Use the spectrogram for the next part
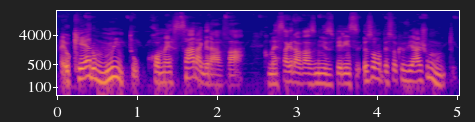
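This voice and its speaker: A man's voice: on the high side, fast talker, a little mellow. A man, talking casually and earnestly to camera in a rambling motivational vlog full of fillers. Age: 30s. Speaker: vlogger.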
